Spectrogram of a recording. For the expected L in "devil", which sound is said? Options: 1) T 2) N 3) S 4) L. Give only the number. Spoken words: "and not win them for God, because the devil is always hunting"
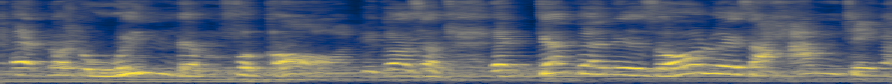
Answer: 2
